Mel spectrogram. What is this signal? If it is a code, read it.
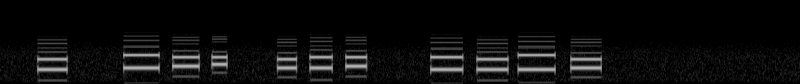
DTMF, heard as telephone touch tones, dialled by hand, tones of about 260 ms. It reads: 1 680 458 2134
